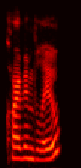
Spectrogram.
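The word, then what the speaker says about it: Corbin Bleu: Can you say his name again? – Corbin Blue. – Oh, I thought you said Cordon Bleu, like Yeah. – with a D, and I was like, please keep saying this.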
